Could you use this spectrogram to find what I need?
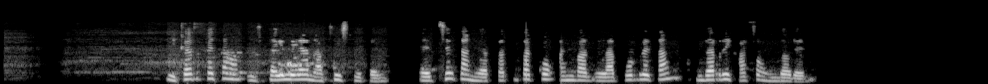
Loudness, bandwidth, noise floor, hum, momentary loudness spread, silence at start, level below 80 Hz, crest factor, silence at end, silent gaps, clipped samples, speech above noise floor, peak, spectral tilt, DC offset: -17 LUFS; 8 kHz; -54 dBFS; none; 11 LU; 1.4 s; -68 dBFS; 18 dB; 1.75 s; 4.01-4.17 s, 4.93-4.97 s, 6.20-6.24 s; under 0.1%; 37 dB; 0 dBFS; -4.5 dB/octave; under 0.1%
